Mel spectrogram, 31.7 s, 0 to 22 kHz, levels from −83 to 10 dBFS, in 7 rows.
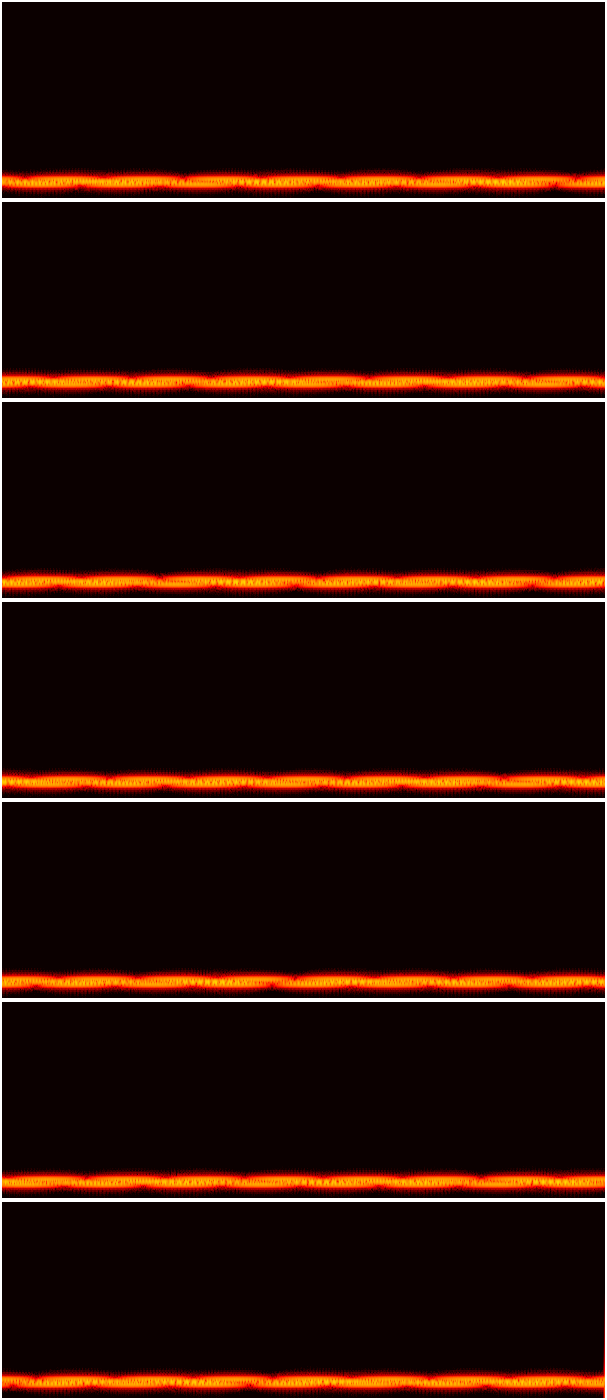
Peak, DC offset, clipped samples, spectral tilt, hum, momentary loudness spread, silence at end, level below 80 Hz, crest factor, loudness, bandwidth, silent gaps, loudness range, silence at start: -16 dBFS; under 0.1%; under 0.1%; -9 dB/octave; none; 3 LU; 0 s; under -90 dBFS; 10 dB; -27 LUFS; 0.5 kHz; none; 0 LU; 0 s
